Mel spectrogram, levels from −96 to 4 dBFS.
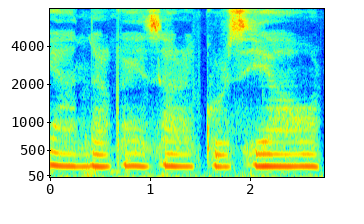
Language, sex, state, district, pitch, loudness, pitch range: Hindi, female, Arunachal Pradesh, Papum Pare, 215 Hz, -17 LUFS, 215-220 Hz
